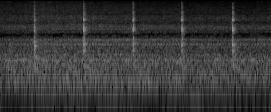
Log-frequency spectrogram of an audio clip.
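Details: VW AP engine at idle: crisp tick about twice a second over a steady idle; piston skirts slapping the cylinder walls.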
